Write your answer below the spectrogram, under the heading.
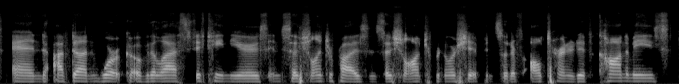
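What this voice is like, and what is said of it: American accent. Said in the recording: “as you can tell by my accent, I'm originally from the United States”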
